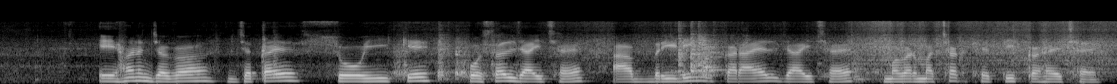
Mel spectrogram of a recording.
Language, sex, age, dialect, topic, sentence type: Maithili, female, 60-100, Bajjika, agriculture, statement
